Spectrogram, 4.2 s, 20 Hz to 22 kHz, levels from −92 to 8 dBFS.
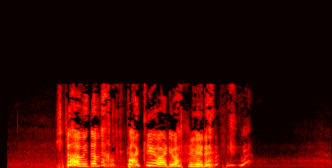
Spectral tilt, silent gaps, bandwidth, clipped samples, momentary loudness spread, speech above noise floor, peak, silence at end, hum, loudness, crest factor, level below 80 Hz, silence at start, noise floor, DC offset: -3 dB/octave; none; 11.5 kHz; under 0.1%; 19 LU; 44 dB; 0 dBFS; 1.05 s; none; -21 LUFS; 22 dB; -72 dBFS; 0.7 s; -66 dBFS; under 0.1%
